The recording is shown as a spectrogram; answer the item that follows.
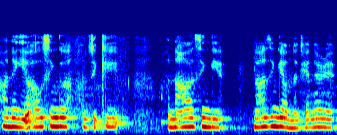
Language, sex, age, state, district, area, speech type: Manipuri, female, 18-30, Manipur, Thoubal, rural, spontaneous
